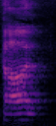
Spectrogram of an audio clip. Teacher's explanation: دال میں تو یہ دونوں دانتوں کے درمیان, اوپر نیچے دانتوں کے درمیان زبان کو دبانا ہوتا ہے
